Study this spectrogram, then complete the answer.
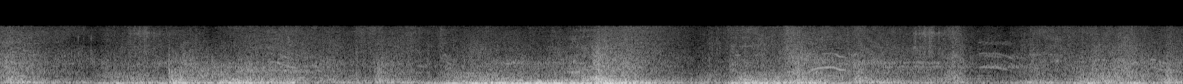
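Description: Magic spells crackle and burst in a noisy fantasy battle.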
